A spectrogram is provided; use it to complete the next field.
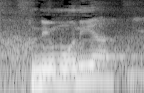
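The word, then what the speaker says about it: pneumonia: निमोनिया। निमोनिया का उच्चारण न से है। लेकिन उसको लिखते हैं पी एन यू ओ एम ओ एन आई ए।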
